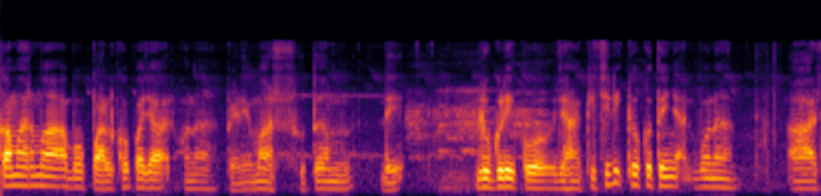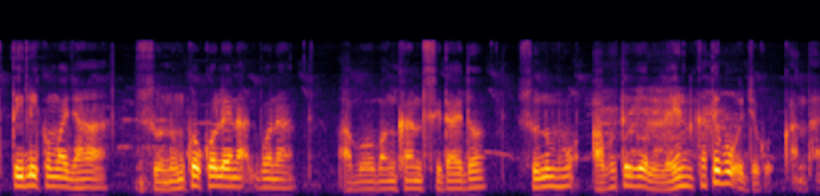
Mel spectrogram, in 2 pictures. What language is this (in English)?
Santali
